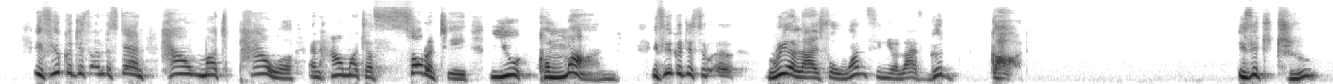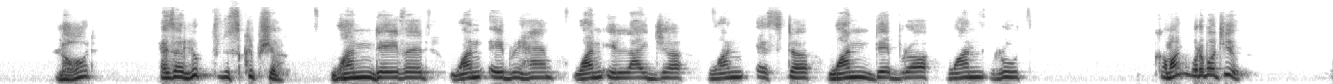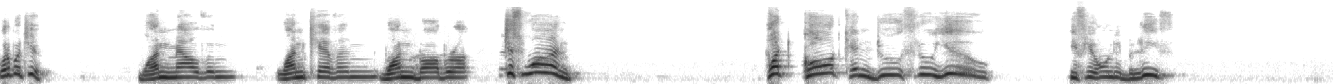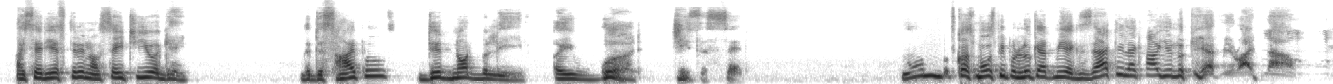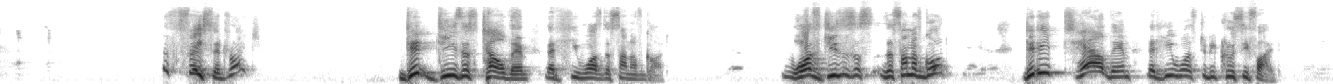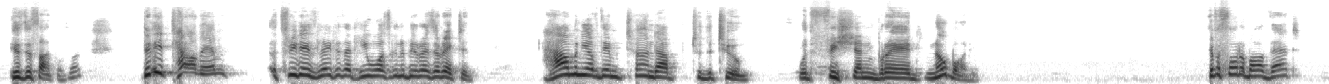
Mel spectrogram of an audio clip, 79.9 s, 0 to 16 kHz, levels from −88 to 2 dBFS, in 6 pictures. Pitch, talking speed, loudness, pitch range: 215 Hz, 130 wpm, -20 LUFS, 190-270 Hz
